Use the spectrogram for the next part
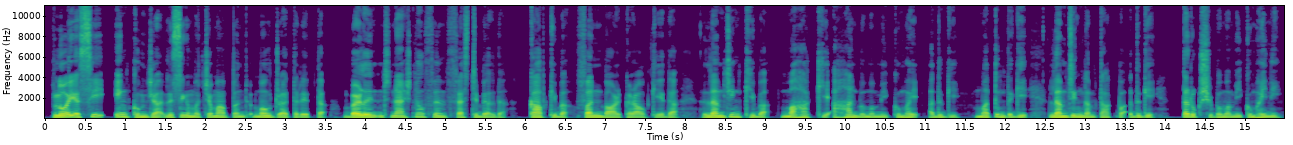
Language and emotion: Manipuri, neutral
